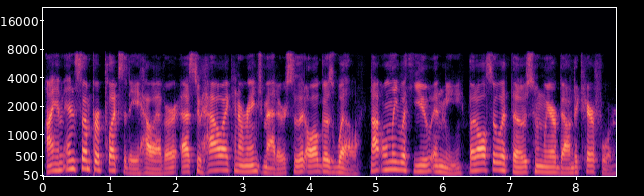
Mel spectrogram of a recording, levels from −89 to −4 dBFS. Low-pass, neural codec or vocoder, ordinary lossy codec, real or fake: 7.2 kHz; codec, 44.1 kHz, 7.8 kbps, Pupu-Codec; Opus, 32 kbps; fake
